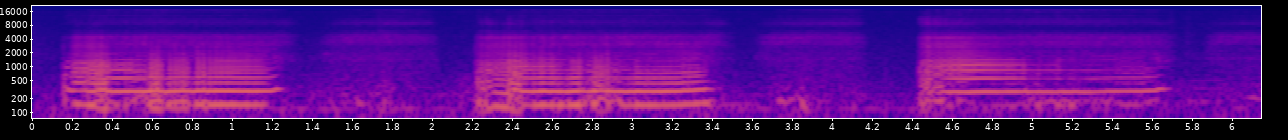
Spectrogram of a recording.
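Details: Loud, tonal, buzzing snores on each in-breath with quieter rough out-breaths between, about 29 breaths a minute; snoring.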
